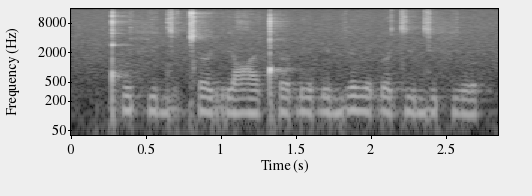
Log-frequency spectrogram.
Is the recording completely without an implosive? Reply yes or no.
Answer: no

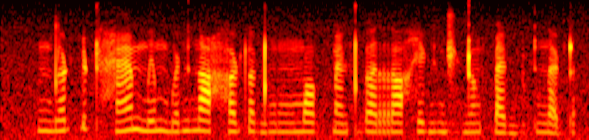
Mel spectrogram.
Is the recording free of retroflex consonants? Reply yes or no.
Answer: no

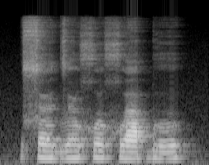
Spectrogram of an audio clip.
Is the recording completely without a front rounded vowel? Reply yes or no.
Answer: no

